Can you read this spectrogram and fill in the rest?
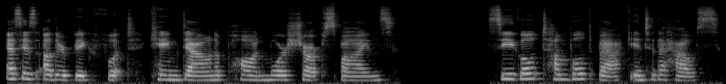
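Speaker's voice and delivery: ordinary delivery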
